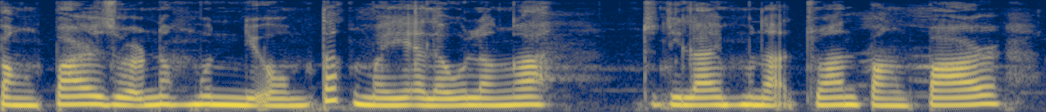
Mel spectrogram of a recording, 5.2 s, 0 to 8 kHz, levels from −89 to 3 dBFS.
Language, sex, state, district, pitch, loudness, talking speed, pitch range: Mizo, female, Mizoram, Aizawl, 200 Hz, -11 LUFS, 185 wpm, 190-210 Hz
